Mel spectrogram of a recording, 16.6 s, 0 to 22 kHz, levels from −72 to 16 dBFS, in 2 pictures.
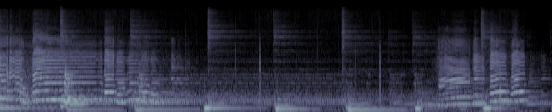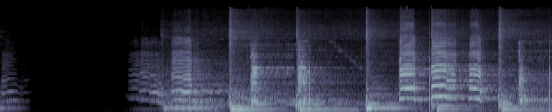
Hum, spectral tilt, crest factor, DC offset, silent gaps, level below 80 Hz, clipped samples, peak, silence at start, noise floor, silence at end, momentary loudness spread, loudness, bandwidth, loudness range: none; -4 dB/octave; 20 dB; under 0.1%; none; -36 dBFS; under 0.1%; -2 dBFS; 0 s; -72 dBFS; 0 s; 19 LU; -21 LUFS; 17.5 kHz; 14 LU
